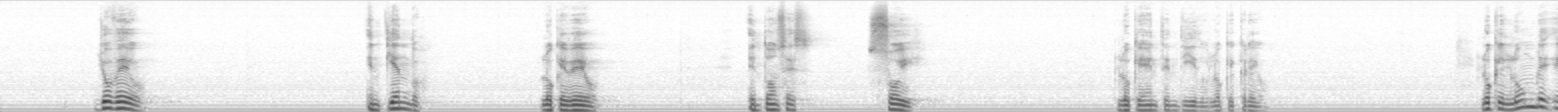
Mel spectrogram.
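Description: A man speaks into a microphone in short bursts, heard over loudspeakers in a large echoing hall.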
